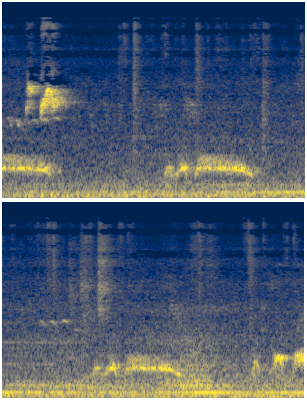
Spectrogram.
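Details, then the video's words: Spotted dove giving repeated low, mellow coos in short phrases, a longer held note following each, against constant low-pitched background hum and a brief higher chirp at the start. "CU GÁY THỔ CỤ"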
